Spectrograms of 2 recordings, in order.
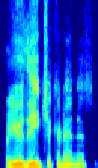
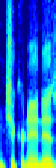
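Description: First: "the" punched high as the famous one; clerk's eager "are you THE Chick Hernandez"; stress on THE. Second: Said in the usual way. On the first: Retold or imitated. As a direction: golf clerk realizing who's calling, stressing the. Golf clerk recognizes famous caller.

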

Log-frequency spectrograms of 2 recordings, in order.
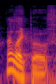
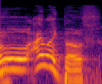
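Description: First: Said in the usual way. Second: High, slow exclaim; drawn-out emphatic protest. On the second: Real, not acted. Defending Miracle Whip.

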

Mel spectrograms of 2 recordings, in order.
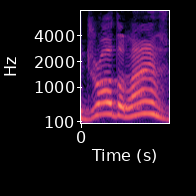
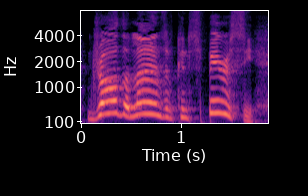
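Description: First: Said in the usual way. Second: "Draw" hit hard, start higher; stress on draw. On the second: Shown as a demonstration. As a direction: punch "Draw" like a command.

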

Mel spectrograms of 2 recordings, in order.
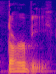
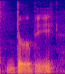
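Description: First: Derby said as "DAR-bee"; British pronunciation. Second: Said in the usual way. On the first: Shown as a demonstration. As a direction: give Derby an open "ar" in the first syllable, slowly. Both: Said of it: "the British pronounce derby".

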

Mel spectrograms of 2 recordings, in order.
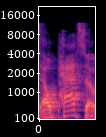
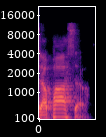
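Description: First: El Paso with a flat A, el PASS-oh; corrected El Paso. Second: El Paso with an "ah", el PAH-so; mispronounced El Paso. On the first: Brother correcting his girlfriend, El PASS-o. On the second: Brother's girlfriend answering how it's pronounced, El PAH-so. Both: Retold or imitated. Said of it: "my brother corrected her".

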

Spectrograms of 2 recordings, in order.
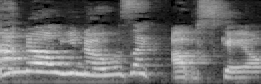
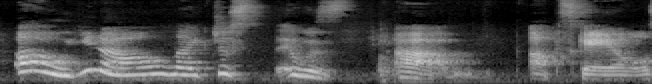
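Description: First: Much higher and louder, pushing the claim; insistent bluff. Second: High, eager job-applicant bluff; faking confidence. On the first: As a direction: oversell it, high and loud. Bluffing in interview, repeated. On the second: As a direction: sell the bluff with a bright high lilt. Faking expertise in a job interview. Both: Retold or imitated.

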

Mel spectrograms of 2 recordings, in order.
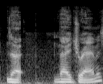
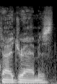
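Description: First: "No, no dramas?" with the tune rising at the end like a question; flubbed take, "No, no dramas?" rising as if asking; accidental questioning rise. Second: Said in the usual way. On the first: Shown as a demonstration. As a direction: make "dramas?" go up, unsure. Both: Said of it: "I'll try that again".

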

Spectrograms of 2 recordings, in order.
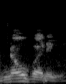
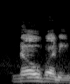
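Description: First: Said in the usual way. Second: Louder punched Nobody; emphatic repeat. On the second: Real, not acted. Hammering his answer about haircuts, louder. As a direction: slam the second Nobody home.

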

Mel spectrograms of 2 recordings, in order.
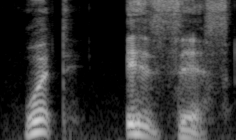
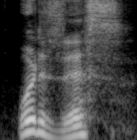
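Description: First: Slow, spaced-out repeat; drawn-out disgust. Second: Quick mock-indignant demon; disgusted demon quote. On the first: Retold or imitated. Demon appalled by his new body, slow mock disgust. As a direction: stretch each word in mock disgust. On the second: Demon rejecting his new body, mock disgust. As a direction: blurt it as the put-out demon.

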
